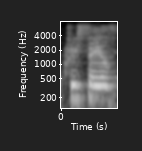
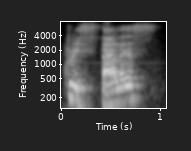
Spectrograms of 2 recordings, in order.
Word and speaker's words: Cris Tales: uh particularly is that chris sales it's spelled chris c r i s space t e t a l yes so kind of cristalis in spanish uh but separated um so it's it's of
